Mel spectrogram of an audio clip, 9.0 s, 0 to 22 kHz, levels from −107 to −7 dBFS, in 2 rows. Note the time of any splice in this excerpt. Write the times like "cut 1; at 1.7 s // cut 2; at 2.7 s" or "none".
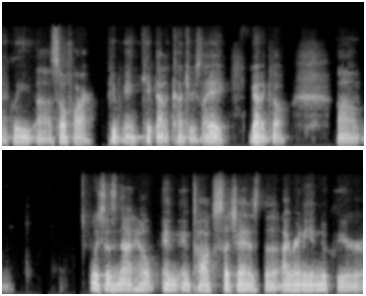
cut 1; at 1.3 s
